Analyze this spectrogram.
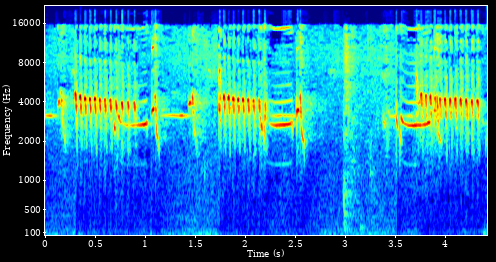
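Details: Bar-winged prinia song: three high trilled bursts with short whistled notes between them. A brief click-like sound falls in a pause midway.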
